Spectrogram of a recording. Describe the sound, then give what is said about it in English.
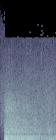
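A thunderstorm surges in abruptly, with a loud, dense wash of rain and a deep, rolling rumble of thunder underneath, sustained steadily throughout with no voices. “Thunderstorms.”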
